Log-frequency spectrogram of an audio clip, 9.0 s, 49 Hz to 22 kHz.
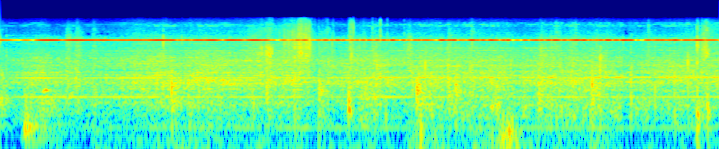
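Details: Robot vacuum DCZ70 running: a thin, steady high-pitched buzz over airy suction hiss, an abnormal buzzing noise with no clear cause.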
